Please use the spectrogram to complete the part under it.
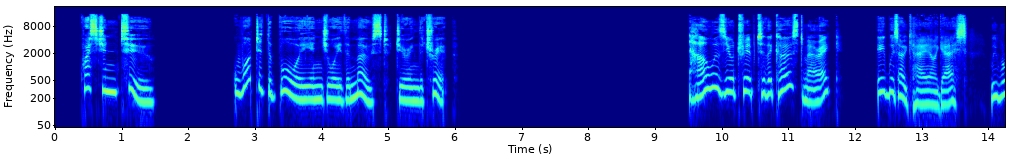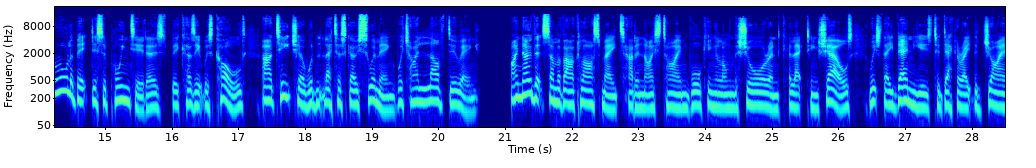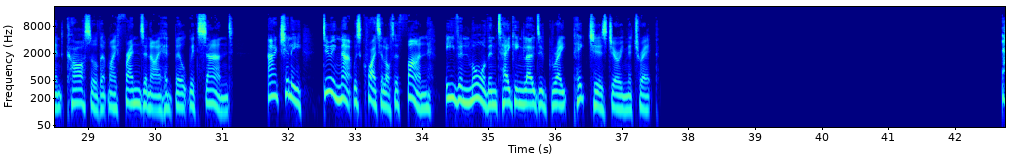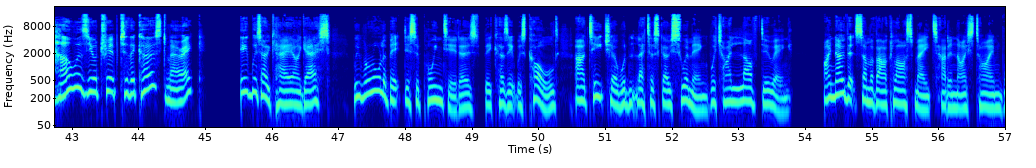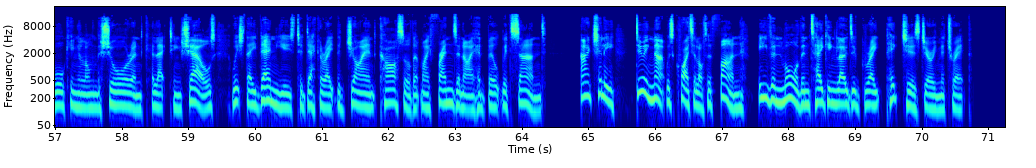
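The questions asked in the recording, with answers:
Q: What did the boy enjoy the most during the trip?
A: Building a sand castle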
